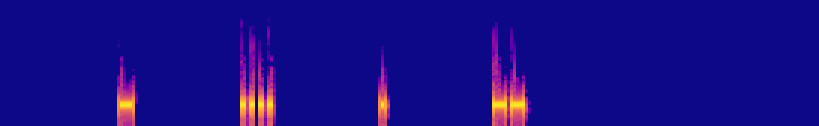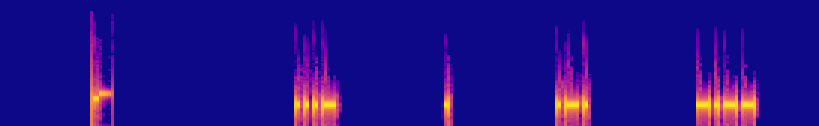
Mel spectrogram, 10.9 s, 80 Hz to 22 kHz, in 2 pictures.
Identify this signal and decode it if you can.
Morse code, heard as a keyed tone, about 40 wpm, spaced as for 11 wpm, 690 Hz. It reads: THEM VERY
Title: 8x Character Spacing - Top 200 Words - 40wpm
